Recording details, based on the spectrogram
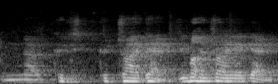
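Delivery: ordinary delivery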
